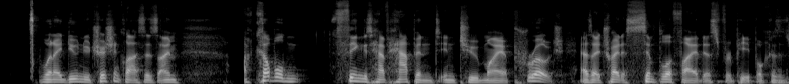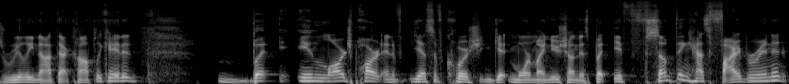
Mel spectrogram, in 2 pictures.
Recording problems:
uneven, jittery; strongly; from 2.5 to 15 s

